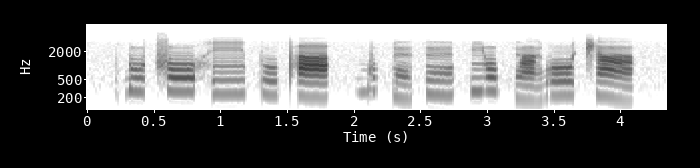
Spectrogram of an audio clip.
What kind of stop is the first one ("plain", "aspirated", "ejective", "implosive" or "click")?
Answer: implosive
